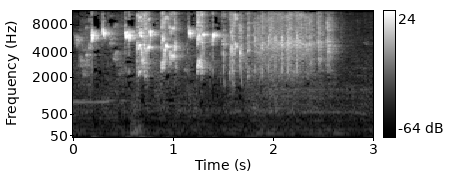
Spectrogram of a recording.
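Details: Lovebirds, many together in an aviary, recorded on a camera with two external microphones: rapid shrill twittering, overlapping calls merging into a buzzy chatter before stopping abruptly, with a faint soft flutter.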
